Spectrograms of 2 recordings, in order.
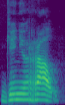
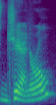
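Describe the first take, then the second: First: It is said with Russian word stress. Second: It is said with English word stress. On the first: "in Russian, it's general" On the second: "in English, it's general"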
